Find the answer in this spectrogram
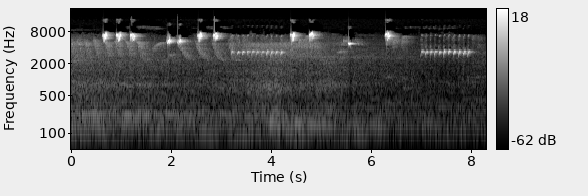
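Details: Competition-trained ruby-cheeked sunbird singing constantly with cricket-like fill: sharp high chips in quick pairs and triplets, downslurred squeaks, and two lower dry buzzing trills near the end, over a faint low hum.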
